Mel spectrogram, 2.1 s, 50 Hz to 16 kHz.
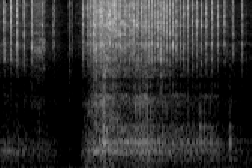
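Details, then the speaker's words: Razor MX650 electric dirt bike freewheel, spun by hand with the wheel removed during a rebuild: rapid harsh pawl clicks and a rough raspy whirr; sounds super dry and long-used. "it sounds super dry this thing's been used for a while"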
